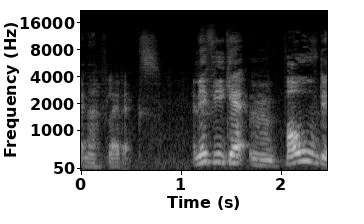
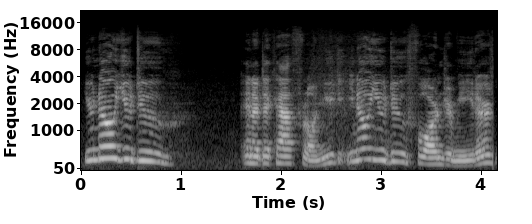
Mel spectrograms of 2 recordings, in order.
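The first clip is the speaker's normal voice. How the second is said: imitating the coach in a higher Irish accent; 6 semitones higher than usual. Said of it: "in my best Irish accent".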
